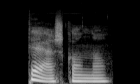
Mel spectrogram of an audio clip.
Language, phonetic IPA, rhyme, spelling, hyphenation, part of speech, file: Hungarian, [ˈtɛaːʃkɒnːɒ], -nɒ, teáskanna, te‧ás‧kan‧na, noun, Hu-teáskanna.ogg
- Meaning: teapot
